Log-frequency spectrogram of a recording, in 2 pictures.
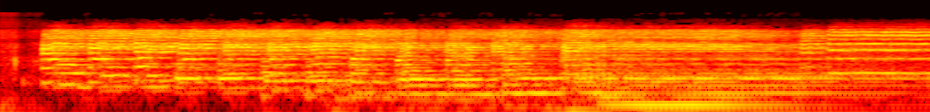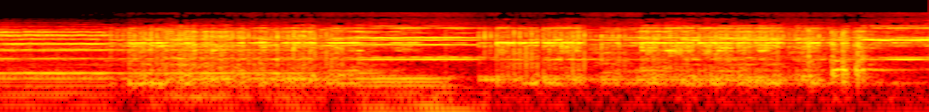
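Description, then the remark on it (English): A telephone rings loudly and insistently for several seconds, its bright metallic jangle blended with shifting sustained musical tones. No one speaks. “Oh, what's the idea of calling me?”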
